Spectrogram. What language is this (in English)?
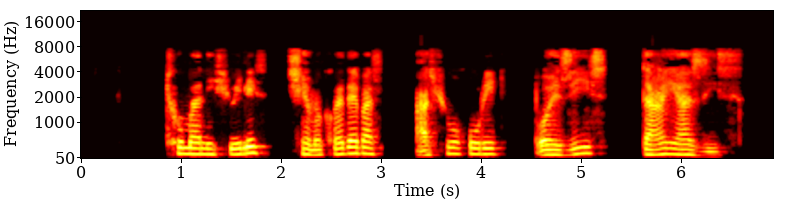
Georgian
